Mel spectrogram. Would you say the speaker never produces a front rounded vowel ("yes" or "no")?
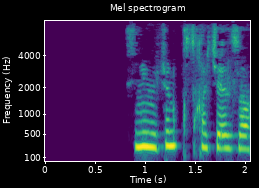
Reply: no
